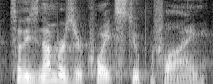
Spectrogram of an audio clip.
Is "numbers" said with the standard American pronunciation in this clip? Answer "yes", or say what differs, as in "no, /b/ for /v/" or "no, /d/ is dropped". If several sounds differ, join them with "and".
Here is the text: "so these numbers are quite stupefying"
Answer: yes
